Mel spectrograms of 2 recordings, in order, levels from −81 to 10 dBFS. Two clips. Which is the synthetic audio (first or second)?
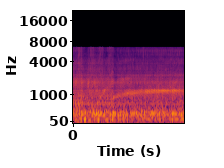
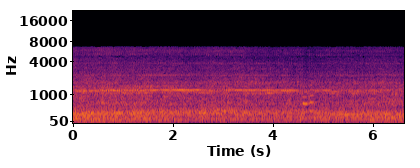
first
